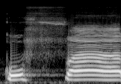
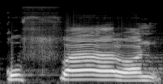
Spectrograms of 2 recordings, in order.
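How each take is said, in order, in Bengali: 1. শব্দটি n ধ্বনি ছাড়া শেষ হয়। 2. শব্দটি n ধ্বনি দিয়ে শেষ হয়।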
